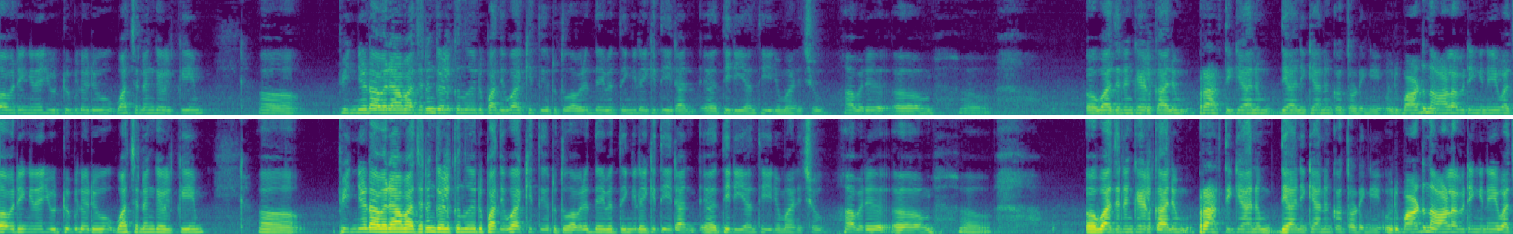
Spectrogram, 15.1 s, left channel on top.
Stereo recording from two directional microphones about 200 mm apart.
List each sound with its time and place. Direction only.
0.0 s speech: 35° right (ahead or behind)
10.8 s speech: 40° right (ahead or behind)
